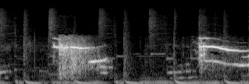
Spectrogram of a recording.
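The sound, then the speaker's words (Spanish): A person imitates a cat with two loud, drawn-out meows separated by a short pause. Each meow is high and wavering, then slides downward in pitch. “cualquiera puede maullar, básicamente. Pero sí. ¿Pero tú maullas bien?”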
